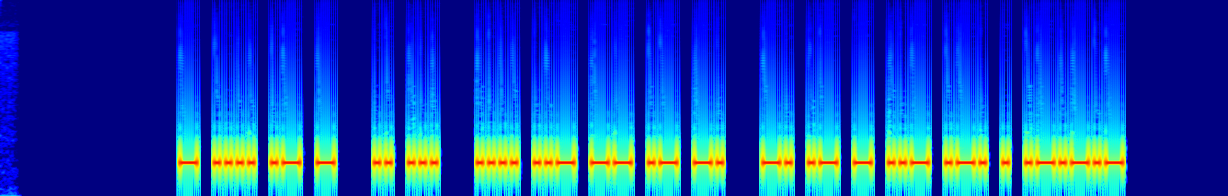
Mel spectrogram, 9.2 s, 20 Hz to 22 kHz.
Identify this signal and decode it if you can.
Morse code, heard as a keyed tone, about 28 wpm, 700 Hz. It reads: THAT IS HUMAN NATURE.
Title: Sentences from Top 1000 Words - Review Part 3 - 28wpm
